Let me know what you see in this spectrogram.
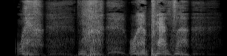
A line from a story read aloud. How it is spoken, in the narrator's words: he weakly hissed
